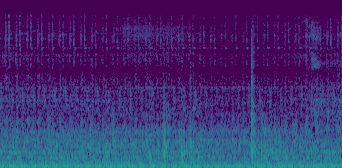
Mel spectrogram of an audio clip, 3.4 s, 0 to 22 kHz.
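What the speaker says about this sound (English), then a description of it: "the engine seems like it's running pretty good" The engine of an Argo 6x6 amphibious vehicle runs at a steady idle with a constant, throbbing mechanical rumble close by and a couple of faint knocks.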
